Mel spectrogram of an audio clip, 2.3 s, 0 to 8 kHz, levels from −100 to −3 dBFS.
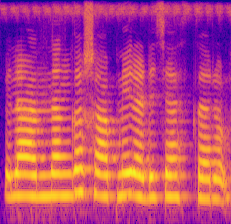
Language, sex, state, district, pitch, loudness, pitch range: Telugu, female, Andhra Pradesh, Srikakulam, 260 Hz, -13 LUFS, 255-265 Hz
